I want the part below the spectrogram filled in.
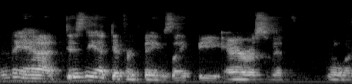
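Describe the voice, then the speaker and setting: A man with an American accent over noticeable background noise. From Pittsburgh, Pennsylvania. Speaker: podcast host. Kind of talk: casual chat.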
